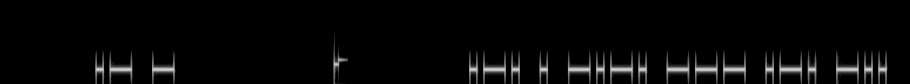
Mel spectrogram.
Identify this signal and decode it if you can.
Morse code, heard as a keyed tone, about 17 wpm, 700 Hz. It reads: AT RECORD
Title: Top 500 Words Repeated 17wpm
